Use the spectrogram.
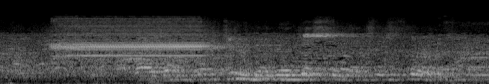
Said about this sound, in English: And now we'll get a whistle. Another illegal screen. Call? No, screen, okay.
